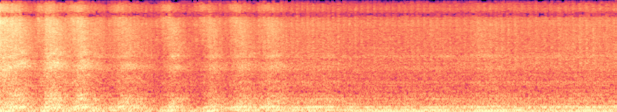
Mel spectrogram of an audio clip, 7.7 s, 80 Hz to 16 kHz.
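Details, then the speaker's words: 1973 Dodge Dart V8 revs quickly but idles with slight hesitation and struggles to turn over with a little too much ignition timing, not yet dialed in; rough running from timing too advanced. "So you hear how it's kind of struggling? I got a little bit too much timing. It's struggling to turn over, so it means we're getting really close to being where we want to be at."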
